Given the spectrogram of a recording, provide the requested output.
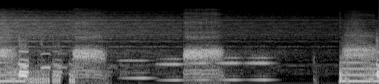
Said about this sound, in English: The squawking is there, this one's called The Nest.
